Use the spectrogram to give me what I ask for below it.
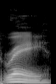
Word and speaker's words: Ra: Ta at Memphis, Atum at Helopoulos, and Ra, sometimes pronounced Ry the sun god.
